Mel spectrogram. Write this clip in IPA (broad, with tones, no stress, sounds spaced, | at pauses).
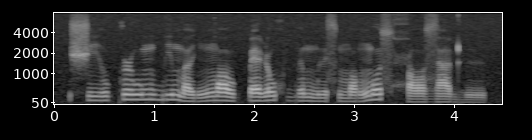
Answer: ʃ i˧ u̯ k ɹ u˦ m b i˦ m ɐ˨ i̯ ŋ͡m ɔ˦˨ u̯ k͡p ɛ˧ ɳ o˦ xʷ b ɘ˧ m ɨ˨ s m ɔ˨ ŋ͡m o˦ s ħ ɔ˨ z a˨ ɖʱ ɨ˨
